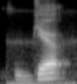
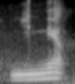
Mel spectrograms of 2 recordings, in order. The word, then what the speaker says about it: ज्ञ: हाँ, तो अब ज्ञ जो एक शब्द अक्षर है ये थोड़ा सा अलग अलग तरह से उच्चारण होता है इसका। इसका उच्चारण उत्तर भारत में हमने ज्ञ की तरह भी सीखा है और इसका उच्चारण हमने और कई राज्यों में न्य की तरह भी देखा है, और दोनों होता है, तो इसमें शुद्ध अशुद्ध जैसा कुछ नहीं, वो ज्ञ भी बोलते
